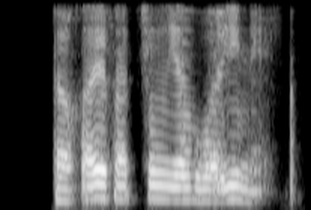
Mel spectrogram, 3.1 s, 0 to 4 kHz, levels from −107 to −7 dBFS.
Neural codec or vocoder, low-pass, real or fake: codec, 44.1 kHz, 1.7 kbps, Pupu-Codec; 3.6 kHz; fake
